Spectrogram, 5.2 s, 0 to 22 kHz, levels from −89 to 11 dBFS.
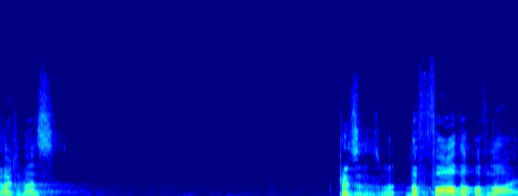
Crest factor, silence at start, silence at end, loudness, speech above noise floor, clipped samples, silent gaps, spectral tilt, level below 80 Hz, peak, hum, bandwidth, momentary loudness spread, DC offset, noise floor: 22 dB; 0 s; 0 s; -41 LUFS; 42 dB; under 0.1%; none; -4.5 dB/octave; -86 dBFS; -22 dBFS; none; 14 kHz; 16 LU; under 0.1%; -83 dBFS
